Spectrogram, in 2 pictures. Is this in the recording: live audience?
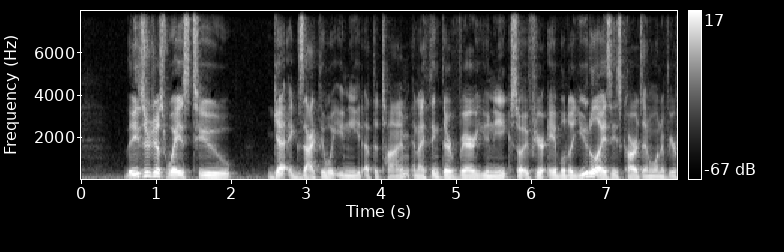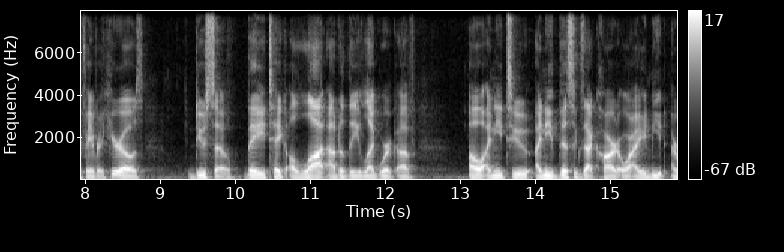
no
